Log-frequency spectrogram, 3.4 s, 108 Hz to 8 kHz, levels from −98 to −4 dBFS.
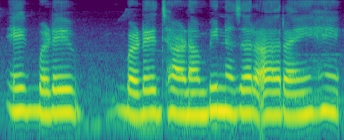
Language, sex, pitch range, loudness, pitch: Hindi, female, 235-255 Hz, -13 LUFS, 245 Hz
